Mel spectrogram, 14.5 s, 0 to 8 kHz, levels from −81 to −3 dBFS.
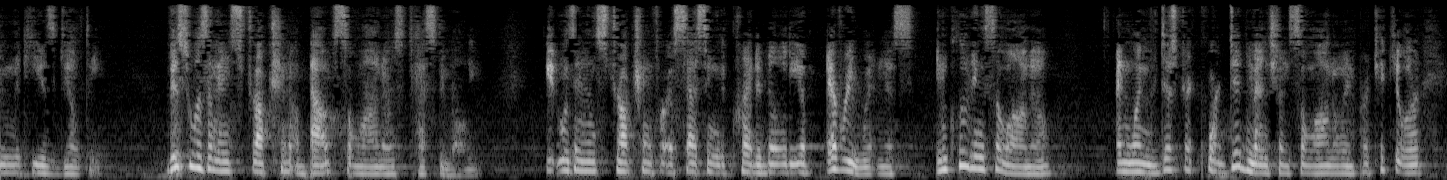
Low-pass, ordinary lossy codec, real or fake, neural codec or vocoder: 7.2 kHz; MP3, 32 kbps; fake; codec, 44.1 kHz, 2.6 kbps, DAC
